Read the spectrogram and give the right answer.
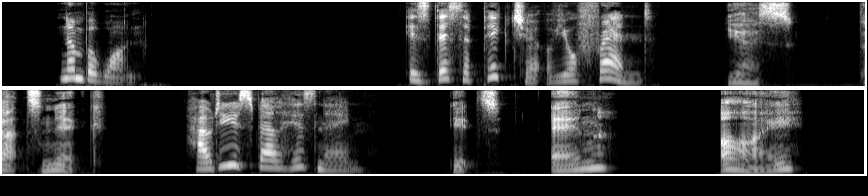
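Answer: Nick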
